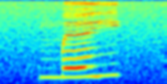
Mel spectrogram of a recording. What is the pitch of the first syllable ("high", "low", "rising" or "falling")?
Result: rising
